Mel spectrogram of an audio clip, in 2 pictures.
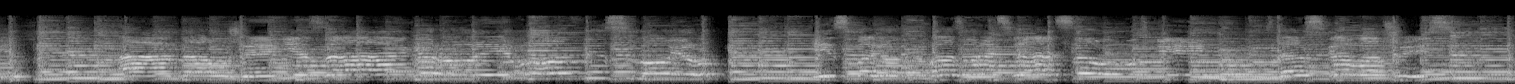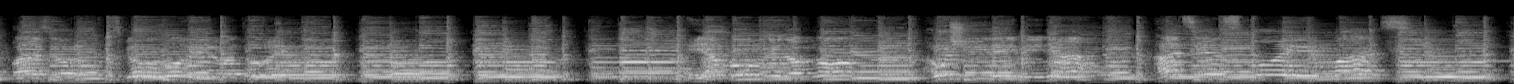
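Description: A man singing to a strummed twelve-string acoustic guitar.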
